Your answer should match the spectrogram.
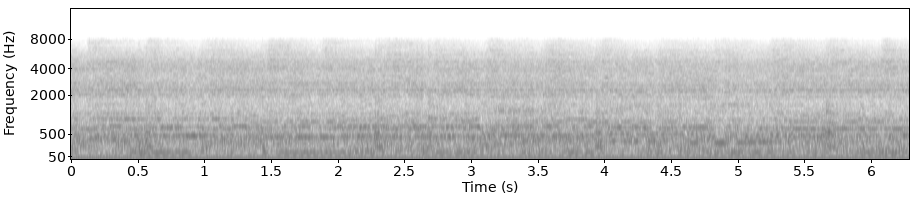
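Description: A live band playing loud electric guitar music, the sound steady and dense with no break.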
